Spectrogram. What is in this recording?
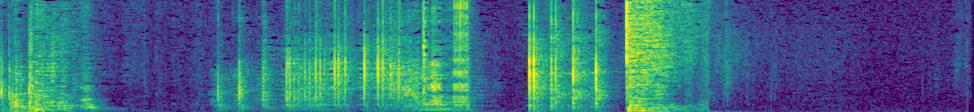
Processed Balloon Sequence
Stroking a Balloon in various ways, processed.
alien, noise, random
